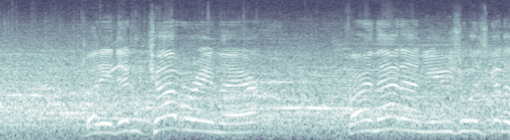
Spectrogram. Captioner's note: crowd chatter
